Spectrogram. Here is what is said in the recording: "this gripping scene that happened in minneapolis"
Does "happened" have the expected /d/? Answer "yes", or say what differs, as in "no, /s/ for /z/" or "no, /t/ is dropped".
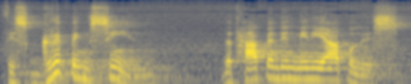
yes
